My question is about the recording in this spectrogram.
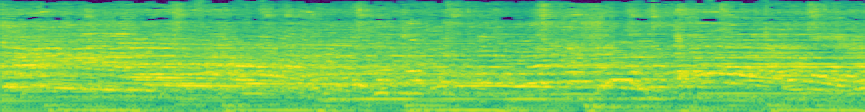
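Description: A stage ensemble shouting and cheering together over loud band music.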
